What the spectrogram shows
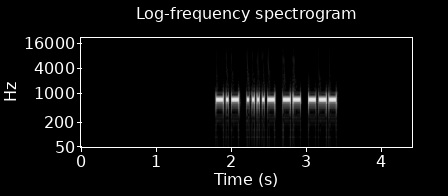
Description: Morse code, heard as a keyed tone, about 36 wpm, 700 Hz. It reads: K4MO
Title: USA Call Signs - 4 Characters - Repeated 3x - 35wpm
